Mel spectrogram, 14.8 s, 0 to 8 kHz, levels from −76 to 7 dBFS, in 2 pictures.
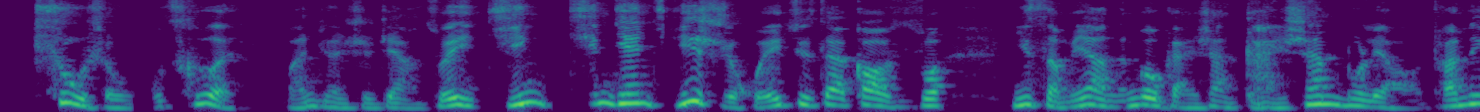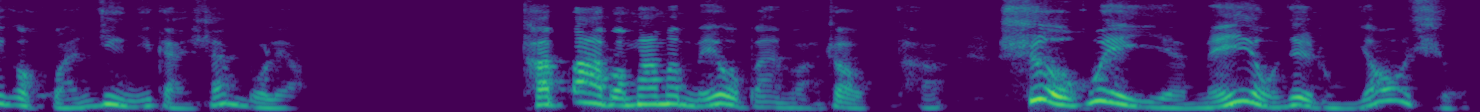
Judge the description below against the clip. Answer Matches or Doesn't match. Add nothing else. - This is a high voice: Doesn't match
